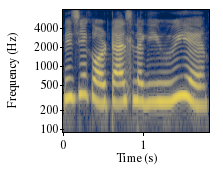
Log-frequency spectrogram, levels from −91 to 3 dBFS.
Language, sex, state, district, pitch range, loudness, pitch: Hindi, female, Jharkhand, Garhwa, 265-315 Hz, -14 LUFS, 275 Hz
